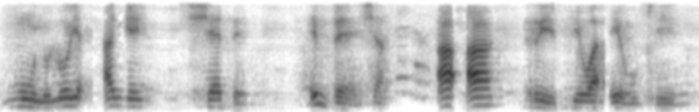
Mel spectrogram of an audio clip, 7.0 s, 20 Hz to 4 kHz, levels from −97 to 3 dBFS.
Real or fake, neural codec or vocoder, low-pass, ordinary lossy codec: fake; autoencoder, 48 kHz, 32 numbers a frame, DAC-VAE, trained on Japanese speech; 3.6 kHz; AAC, 16 kbps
